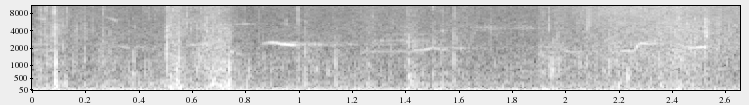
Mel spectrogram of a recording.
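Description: Faint pony hooves clip-clop at an uneven pace on firm ground, a handful of soft knocks spread over a couple of seconds, with quiet outdoor background and no voices.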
